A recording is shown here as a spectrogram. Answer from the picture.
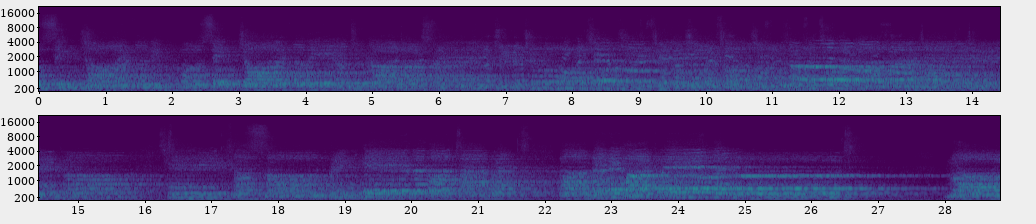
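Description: A choir singing a sacred piece, in long sung phrases with short breaks about sixteen and twenty-two seconds in.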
